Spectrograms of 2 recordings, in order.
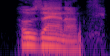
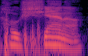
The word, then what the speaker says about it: Hosanna: It looks like it would sound different, but I'm going to stick with what I read. It's spelled a little different. That looks like Hoshana, but it's the Hebrew word, the same Hebrew word used in Psalms 118:25.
